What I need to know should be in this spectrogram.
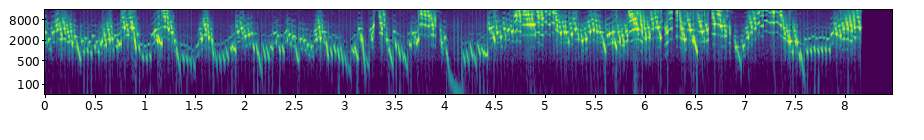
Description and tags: The sound is a Juno 6 synth emulating (sort of) the sound of a cassette being rewound very quickly.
